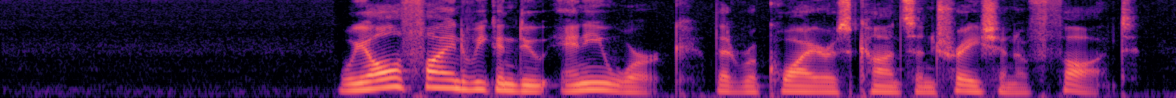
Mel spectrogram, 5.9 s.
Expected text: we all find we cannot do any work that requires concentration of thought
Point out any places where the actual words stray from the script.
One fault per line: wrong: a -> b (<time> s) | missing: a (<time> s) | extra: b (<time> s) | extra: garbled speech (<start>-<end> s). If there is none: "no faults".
wrong: cannot -> can (2.4 s)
